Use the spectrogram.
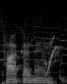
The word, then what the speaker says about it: Takane: I actually had that problem with Takane as well, which I think her name is pronounced Takane, but I would call her Takane, like ta. There'd be more emphasis on ta than but instead of taka.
